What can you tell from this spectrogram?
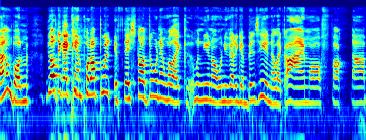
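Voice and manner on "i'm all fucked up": very slow, soft, flat monotone robot drone. Quoting how some people talk, the speaker uses a little robot voice. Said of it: "that sounds like a little robot".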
